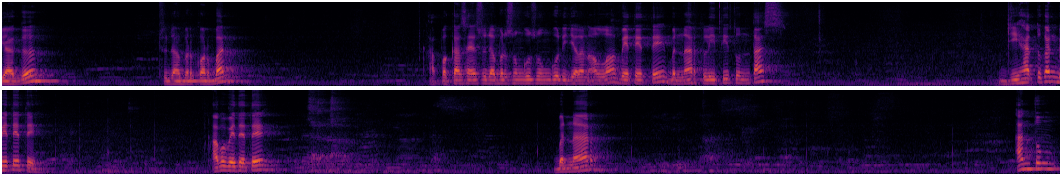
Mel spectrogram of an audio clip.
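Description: A man speaks slowly and earnestly into a microphone, with long pauses between phrases.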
